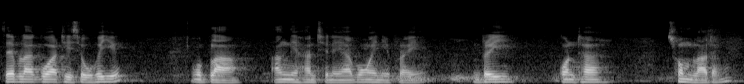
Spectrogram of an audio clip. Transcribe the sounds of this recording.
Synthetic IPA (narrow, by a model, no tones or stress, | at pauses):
zeplaɡuwatʰisɯwɦɯjːɯ | upla | aŋniɦantʰinajabɔŋajnipʰɾajbɾij | kɔntʰa | somladaŋ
